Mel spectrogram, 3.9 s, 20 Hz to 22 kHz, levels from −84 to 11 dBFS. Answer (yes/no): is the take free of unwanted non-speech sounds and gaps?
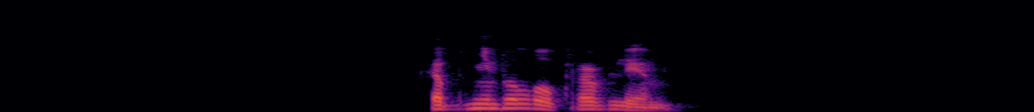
yes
